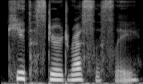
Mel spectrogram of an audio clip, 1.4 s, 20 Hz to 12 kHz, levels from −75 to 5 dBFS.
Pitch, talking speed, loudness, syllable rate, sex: 205 Hz, 125 wpm, -16 LUFS, 4.7 syllables/s, female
